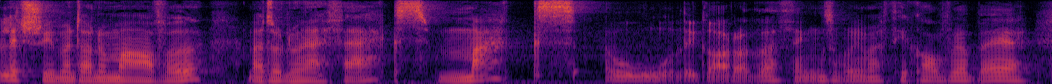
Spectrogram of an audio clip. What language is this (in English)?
Welsh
